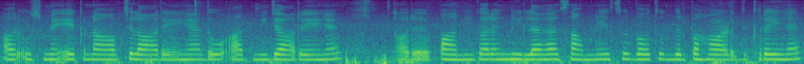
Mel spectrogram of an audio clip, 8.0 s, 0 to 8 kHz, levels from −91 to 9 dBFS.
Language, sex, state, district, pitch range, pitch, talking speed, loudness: Hindi, female, Punjab, Pathankot, 225-240 Hz, 235 Hz, 195 wpm, -16 LUFS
